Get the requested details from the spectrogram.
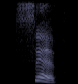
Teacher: the sound is voiceless and produced by creating a narrow passage between the tongue blade and the alvear ridge with the air passing through it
